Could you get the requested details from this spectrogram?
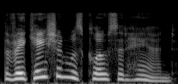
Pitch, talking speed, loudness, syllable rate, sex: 245 Hz, 200 wpm, -20 LUFS, 5.1 syllables/s, female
